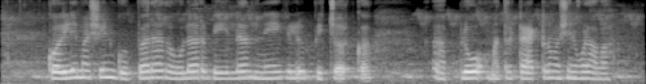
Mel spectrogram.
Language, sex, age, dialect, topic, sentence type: Kannada, female, 51-55, Northeastern, agriculture, statement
